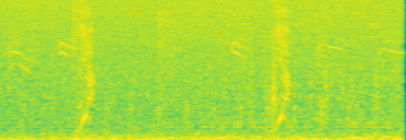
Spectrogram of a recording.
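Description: Quick rising whooshes sound as a cartoon character jumps.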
